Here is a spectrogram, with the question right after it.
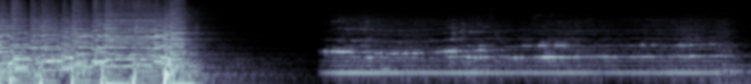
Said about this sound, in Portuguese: Que barulho é esse? É o caminhão de lixo na minha rua.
